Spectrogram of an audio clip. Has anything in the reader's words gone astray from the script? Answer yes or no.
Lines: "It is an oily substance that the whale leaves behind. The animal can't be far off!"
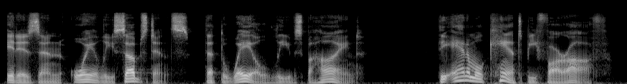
no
